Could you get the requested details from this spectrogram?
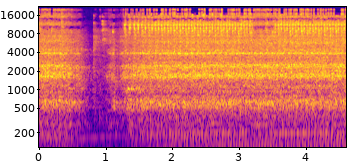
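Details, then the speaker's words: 2022 Honda Ruckus scooter that is hard to start after sitting: starter cranks about four turns a second without catching; on starting fluid it fired up and died, pointing to a fuel issue. "Just fired up and died. That makes me almost know for sure that this thing has a fuel issue."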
